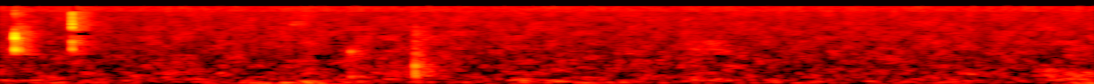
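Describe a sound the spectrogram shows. A woman chews food close to a microphone.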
